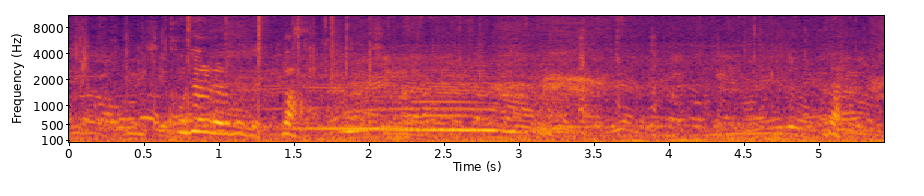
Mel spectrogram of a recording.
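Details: Cattle at Manjeri market, among cows and young buffalo and bull calves offered for sale; a drawn-out lowing moo with stacked harmonics over busy market chatter and background voices.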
